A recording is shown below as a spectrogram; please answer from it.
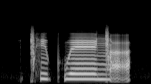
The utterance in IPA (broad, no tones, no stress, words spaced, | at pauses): ǀʰekʷʼɛːŋ͡ǀa̰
